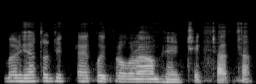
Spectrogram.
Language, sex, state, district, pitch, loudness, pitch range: Hindi, male, Chhattisgarh, Raigarh, 140 Hz, -21 LUFS, 125-145 Hz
